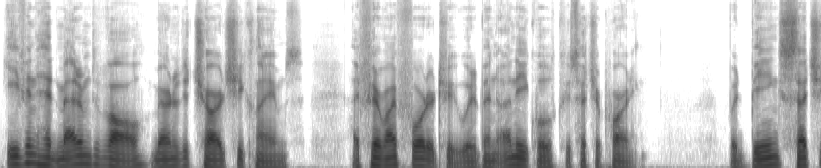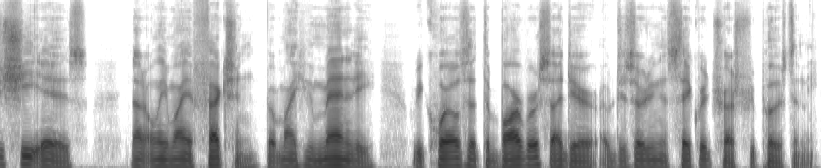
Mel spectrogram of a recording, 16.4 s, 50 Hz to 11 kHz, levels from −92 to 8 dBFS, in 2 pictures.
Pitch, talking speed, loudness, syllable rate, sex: 85 Hz, 170 wpm, -20 LUFS, 5.3 syllables/s, male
